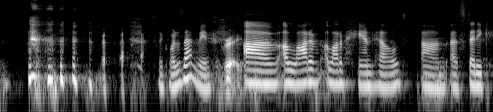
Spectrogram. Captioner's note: laughing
